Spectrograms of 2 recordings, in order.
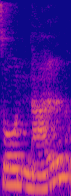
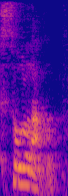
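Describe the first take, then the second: First: The middle consonant is an N sound. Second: The middle consonant is an L sound. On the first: The speaker calls it right. "pronounced Sonal with an N in it" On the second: The speaker calls it wrong. "it looks like Solal"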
